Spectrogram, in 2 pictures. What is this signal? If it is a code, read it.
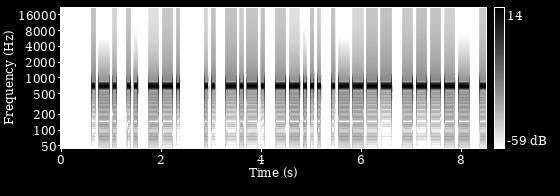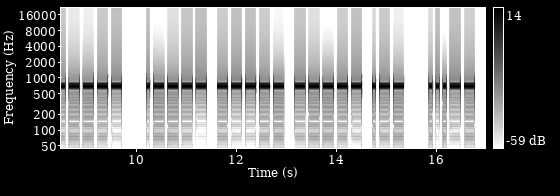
Morse code, heard as a keyed tone, about 17 wpm, 700 Hz. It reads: RIG IC7100 100W 3
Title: Practice QSO - Exchange 2 - Info - 17wpm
